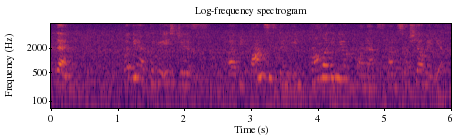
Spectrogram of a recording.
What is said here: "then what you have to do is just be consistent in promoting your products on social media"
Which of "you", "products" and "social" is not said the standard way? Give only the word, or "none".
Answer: products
